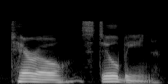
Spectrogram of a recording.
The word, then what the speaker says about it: pterostilbene: to resveratrol in structure called Tarot stilbene and it's actually spelled with a P so P ter o stilbene and it's the natural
